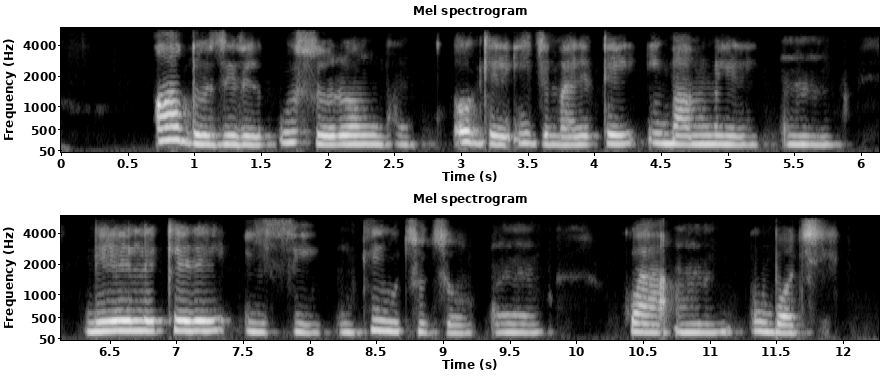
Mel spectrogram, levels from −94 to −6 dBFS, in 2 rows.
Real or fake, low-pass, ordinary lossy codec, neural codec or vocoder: fake; 5.4 kHz; none; codec, 16 kHz, 2 kbps, FreqCodec, smaller model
